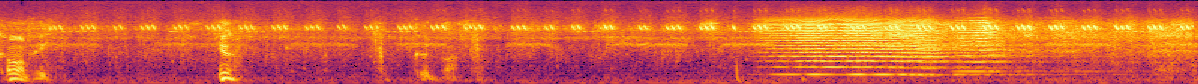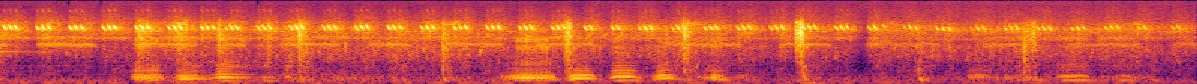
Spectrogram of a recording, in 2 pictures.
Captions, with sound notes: Come on, Pete. Here. Good boy. (ominous music) (Booker T humming)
